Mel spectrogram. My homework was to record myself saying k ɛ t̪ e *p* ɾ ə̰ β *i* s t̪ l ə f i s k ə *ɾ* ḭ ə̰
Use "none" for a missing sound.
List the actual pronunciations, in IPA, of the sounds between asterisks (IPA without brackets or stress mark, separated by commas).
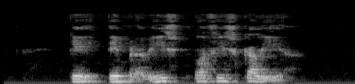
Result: p, i, l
